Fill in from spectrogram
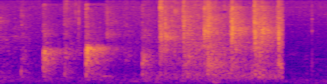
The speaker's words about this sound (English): They're snapping. That's like, snapping? There's two people clapping, but then if you watch the video, everybody else is doing the stupid snapping thing.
